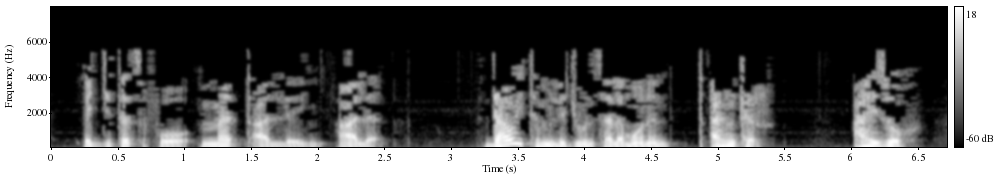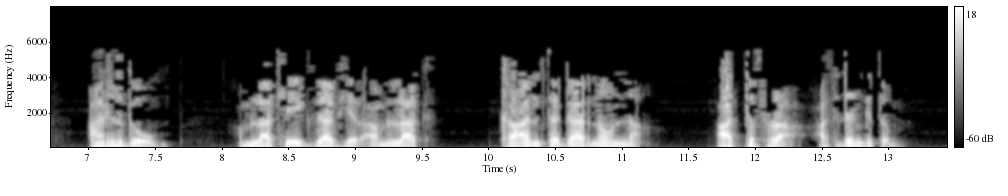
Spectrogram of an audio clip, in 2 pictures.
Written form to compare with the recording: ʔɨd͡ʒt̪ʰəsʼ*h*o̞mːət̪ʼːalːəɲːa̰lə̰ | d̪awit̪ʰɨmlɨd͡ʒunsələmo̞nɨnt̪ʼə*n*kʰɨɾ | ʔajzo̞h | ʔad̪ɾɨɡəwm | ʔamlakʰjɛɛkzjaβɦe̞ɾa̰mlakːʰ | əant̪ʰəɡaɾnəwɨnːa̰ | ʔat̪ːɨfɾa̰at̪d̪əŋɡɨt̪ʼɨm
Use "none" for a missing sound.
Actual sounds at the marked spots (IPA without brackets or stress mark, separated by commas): f, ŋ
